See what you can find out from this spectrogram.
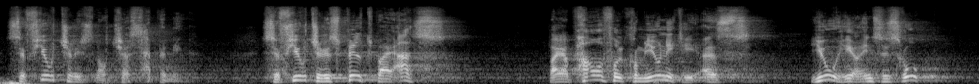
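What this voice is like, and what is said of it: Thick German accent. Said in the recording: “with a very thick Germanic accent, which makes it really weird and creepy”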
